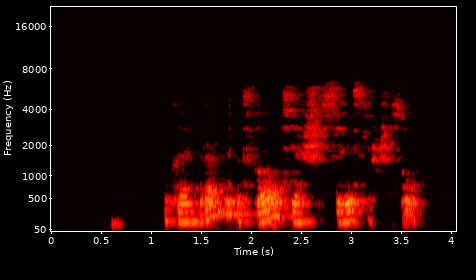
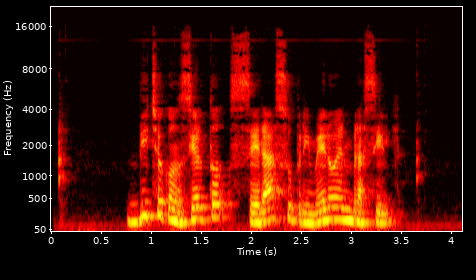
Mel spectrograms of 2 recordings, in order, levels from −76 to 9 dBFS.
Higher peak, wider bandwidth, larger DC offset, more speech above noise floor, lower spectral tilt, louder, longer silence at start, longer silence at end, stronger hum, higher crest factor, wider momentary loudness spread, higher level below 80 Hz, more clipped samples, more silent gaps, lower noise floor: second, -14 dBFS vs -2 dBFS; second, 7 kHz vs 15.5 kHz; neither; first, 45 dB vs 30 dB; about the same, -6 dB/octave vs -6 dB/octave; second, -33 LUFS vs -18 LUFS; first, 0.6 s vs 0.1 s; about the same, 0.35 s vs 0.45 s; neither; about the same, 20 dB vs 16 dB; about the same, 11 LU vs 10 LU; second, -70 dBFS vs -48 dBFS; neither; neither; first, -77 dBFS vs -47 dBFS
